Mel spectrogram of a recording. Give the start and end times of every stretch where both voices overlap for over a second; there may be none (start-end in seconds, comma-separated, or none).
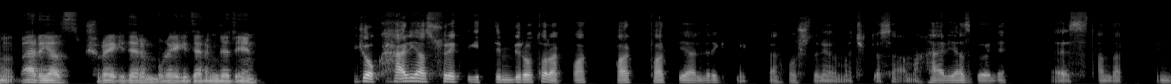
none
